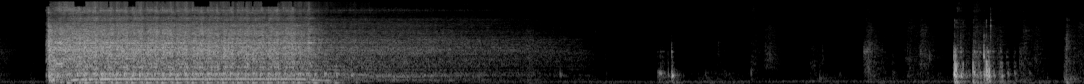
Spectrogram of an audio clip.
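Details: Honda HS520 single-stage snowblower with no past maintenance, cranked with the choke out, fuel on, key on and oil full. A few seconds of loud cranking rush fade without catching, then only clicks; won't start, fuel not reaching the carb.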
